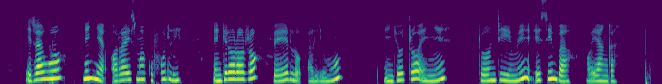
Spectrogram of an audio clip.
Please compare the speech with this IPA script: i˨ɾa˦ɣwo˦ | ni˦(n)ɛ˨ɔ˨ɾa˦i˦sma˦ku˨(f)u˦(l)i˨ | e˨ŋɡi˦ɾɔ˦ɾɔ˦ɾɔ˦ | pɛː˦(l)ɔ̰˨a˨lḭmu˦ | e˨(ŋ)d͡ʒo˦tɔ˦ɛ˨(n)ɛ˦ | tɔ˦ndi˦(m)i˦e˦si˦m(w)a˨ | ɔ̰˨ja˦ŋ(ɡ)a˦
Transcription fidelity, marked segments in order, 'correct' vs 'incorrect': incorrect, correct, correct, correct, incorrect, incorrect, correct, incorrect, correct

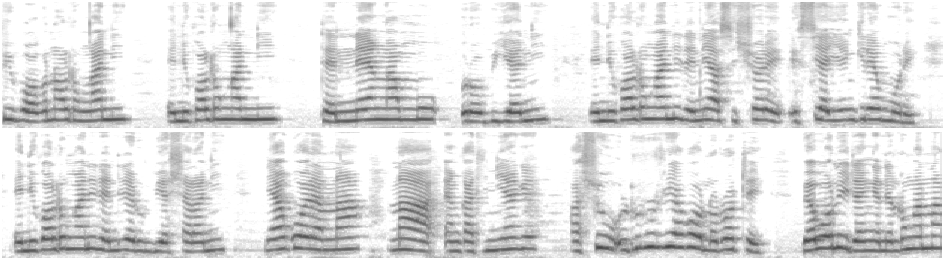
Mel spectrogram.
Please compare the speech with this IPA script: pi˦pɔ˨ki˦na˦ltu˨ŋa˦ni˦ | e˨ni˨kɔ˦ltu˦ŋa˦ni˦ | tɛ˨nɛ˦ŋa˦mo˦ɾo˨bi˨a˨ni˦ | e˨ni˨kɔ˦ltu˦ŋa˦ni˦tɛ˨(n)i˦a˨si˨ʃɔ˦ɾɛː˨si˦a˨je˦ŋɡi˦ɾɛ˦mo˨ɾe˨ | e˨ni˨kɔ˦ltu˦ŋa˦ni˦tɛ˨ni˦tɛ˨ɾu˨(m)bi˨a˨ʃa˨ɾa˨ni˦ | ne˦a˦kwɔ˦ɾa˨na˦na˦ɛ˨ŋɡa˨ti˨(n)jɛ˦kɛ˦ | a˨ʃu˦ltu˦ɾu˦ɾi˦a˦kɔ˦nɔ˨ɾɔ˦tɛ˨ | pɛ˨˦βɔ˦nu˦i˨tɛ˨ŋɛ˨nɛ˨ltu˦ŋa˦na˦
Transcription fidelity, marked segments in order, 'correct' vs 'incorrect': correct, correct, correct

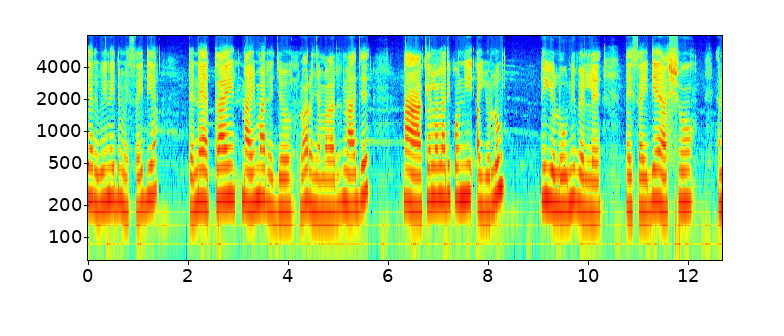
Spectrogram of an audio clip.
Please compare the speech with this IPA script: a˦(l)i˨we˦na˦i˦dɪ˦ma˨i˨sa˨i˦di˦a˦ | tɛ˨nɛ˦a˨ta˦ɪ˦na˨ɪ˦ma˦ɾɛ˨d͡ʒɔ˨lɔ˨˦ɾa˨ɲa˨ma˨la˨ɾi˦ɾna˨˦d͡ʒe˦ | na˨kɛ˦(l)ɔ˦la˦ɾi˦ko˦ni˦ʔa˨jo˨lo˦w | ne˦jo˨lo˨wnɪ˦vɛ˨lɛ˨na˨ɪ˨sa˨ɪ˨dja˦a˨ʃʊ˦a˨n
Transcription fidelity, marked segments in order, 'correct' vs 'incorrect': incorrect, correct

